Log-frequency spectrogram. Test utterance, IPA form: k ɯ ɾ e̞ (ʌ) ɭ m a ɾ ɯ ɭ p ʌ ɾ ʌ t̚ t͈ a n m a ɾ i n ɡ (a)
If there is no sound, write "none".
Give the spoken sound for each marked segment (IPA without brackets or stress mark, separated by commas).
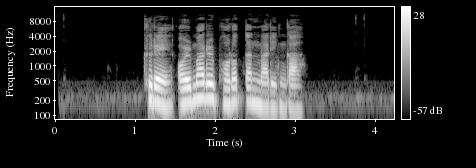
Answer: ʌ, a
